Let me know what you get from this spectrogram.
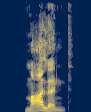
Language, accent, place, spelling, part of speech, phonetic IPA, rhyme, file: German, Germany, Berlin, mahlend, adjective / verb, [ˈmaːlənt], -aːlənt, De-mahlend.ogg
- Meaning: present participle of mahlen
